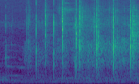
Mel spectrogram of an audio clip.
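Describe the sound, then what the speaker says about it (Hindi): A theatre audience claps steadily after a play performance, a lively round of applause that fills the room with dense, continuous clapping. "आप लोग जोरदार तालियां बजाइए"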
